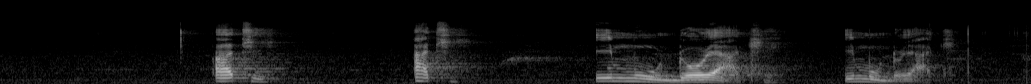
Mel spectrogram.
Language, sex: Xhosa, male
